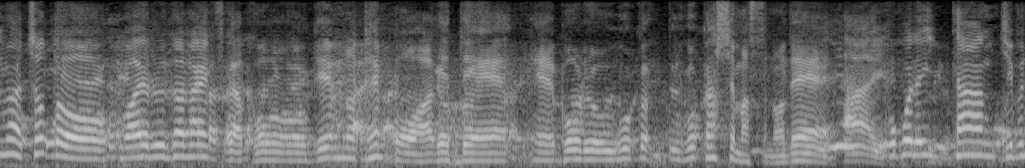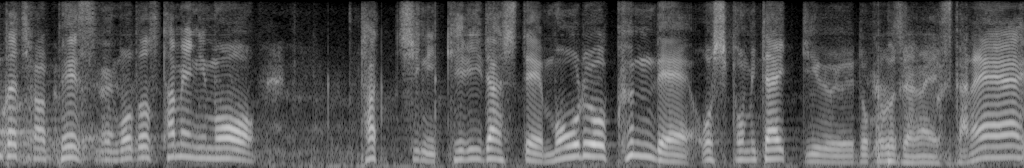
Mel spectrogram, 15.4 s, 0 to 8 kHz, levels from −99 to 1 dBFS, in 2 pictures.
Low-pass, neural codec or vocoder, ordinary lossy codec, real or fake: none; codec, 16 kHz, 2 kbps, FunCodec, trained on Chinese and English, 25 frames a second; none; fake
